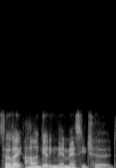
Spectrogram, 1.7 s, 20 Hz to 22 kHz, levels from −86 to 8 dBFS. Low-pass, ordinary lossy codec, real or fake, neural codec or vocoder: 7.2 kHz; Opus, 32 kbps; fake; codec, 16 kHz, 4 kbps, X-Codec, HuBERT features, trained on general audio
